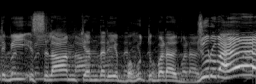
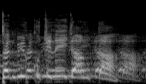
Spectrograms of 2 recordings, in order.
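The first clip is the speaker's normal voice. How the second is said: mocking gossip; 7 semitones higher than usual. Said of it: "कुछ लोग कहते".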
